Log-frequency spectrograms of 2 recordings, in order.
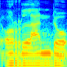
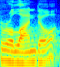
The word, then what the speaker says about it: Rolando: So my name is Rolando, and I usually emphasize the first syllable of my name because some people call me Orlando or Ronaldo. But it's Rolando.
